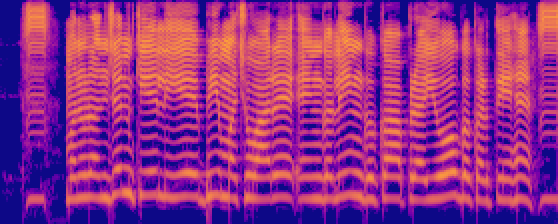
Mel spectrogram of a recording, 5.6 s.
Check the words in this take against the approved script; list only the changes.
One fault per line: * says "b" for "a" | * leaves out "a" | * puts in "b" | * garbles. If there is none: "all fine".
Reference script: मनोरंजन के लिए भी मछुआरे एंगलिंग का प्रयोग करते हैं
all fine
